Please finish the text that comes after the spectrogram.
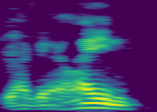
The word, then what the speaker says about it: Lagrein: And we have one of the autochthonous grape varieties of Südtirol, which is Lagrein, and not as my Italian friends are saying Lagrein, it's pronounced Lagrein. Ecco.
